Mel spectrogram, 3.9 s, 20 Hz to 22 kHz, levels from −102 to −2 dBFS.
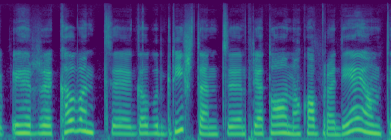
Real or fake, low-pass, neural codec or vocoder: fake; 19.8 kHz; codec, 44.1 kHz, 7.8 kbps, Pupu-Codec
